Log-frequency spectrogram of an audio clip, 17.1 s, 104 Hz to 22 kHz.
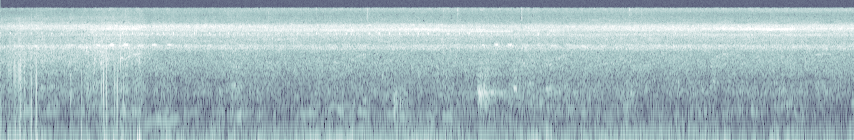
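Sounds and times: high-pitched insect chirring: 0.1 - 7.6.

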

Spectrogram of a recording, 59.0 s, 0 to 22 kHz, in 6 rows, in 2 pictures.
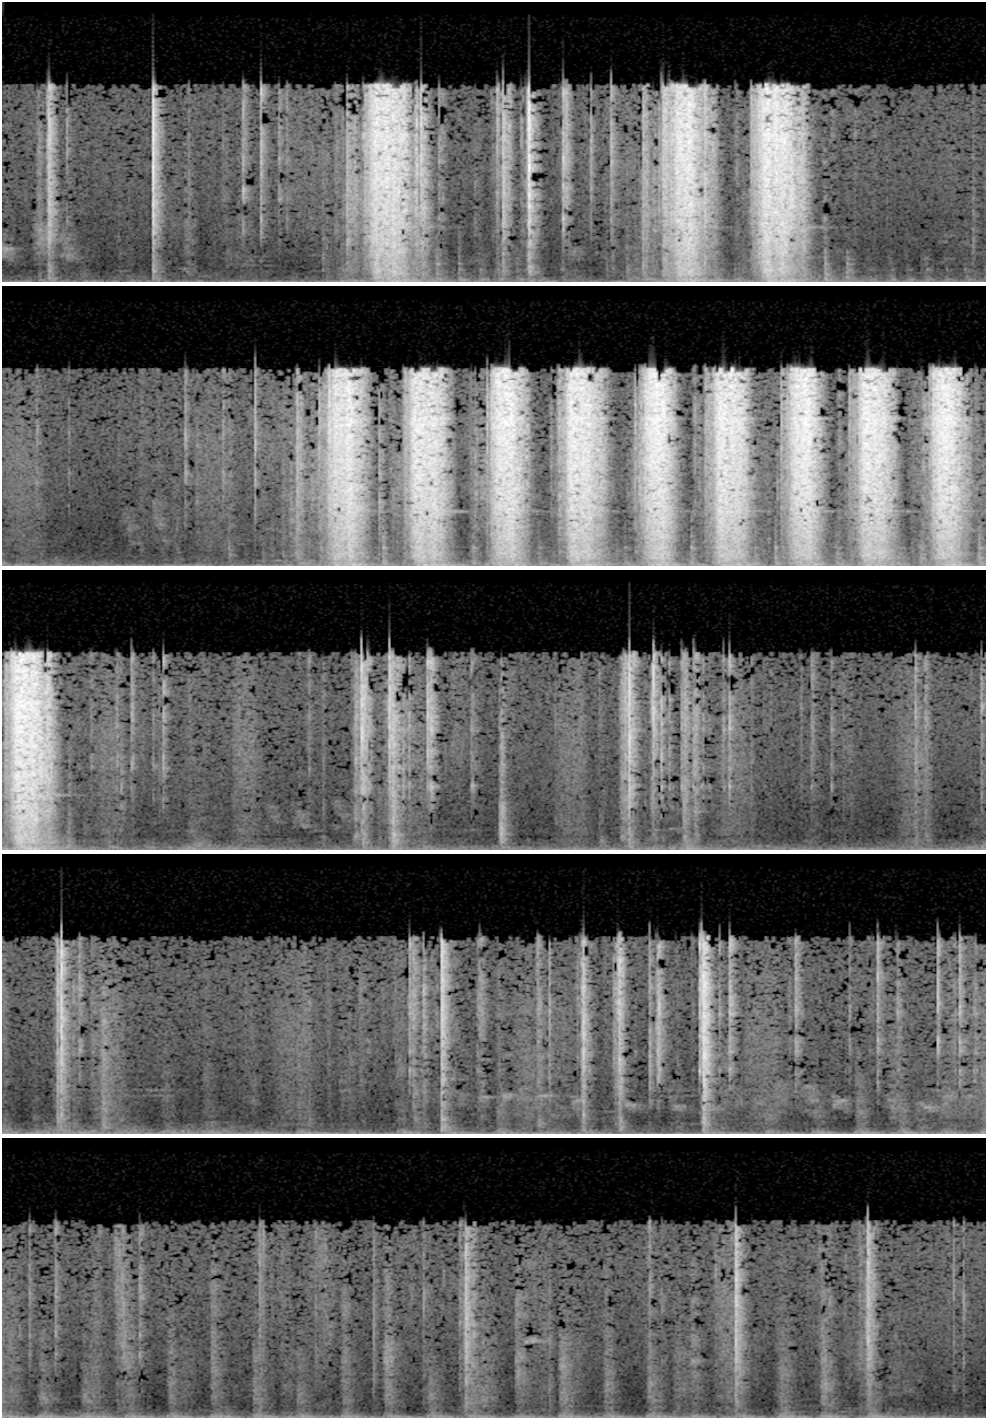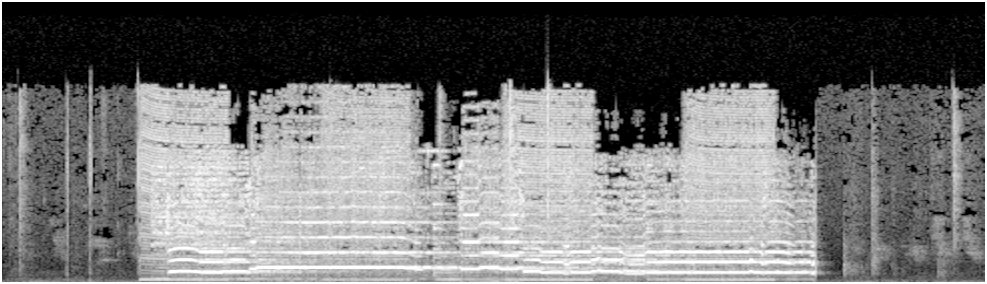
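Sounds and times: needles clicking: 2.4 - 10.6, 11.6 - 21.0, 48.9 - 57.4
knitting machine carriage sliding: 3.1 - 10.5, 11.8 - 22.3, 50.6 - 57.4.

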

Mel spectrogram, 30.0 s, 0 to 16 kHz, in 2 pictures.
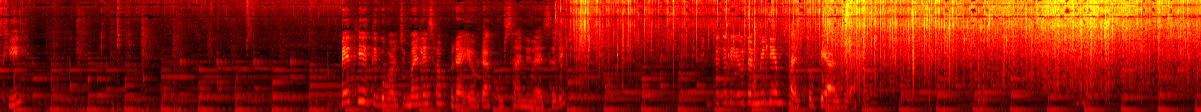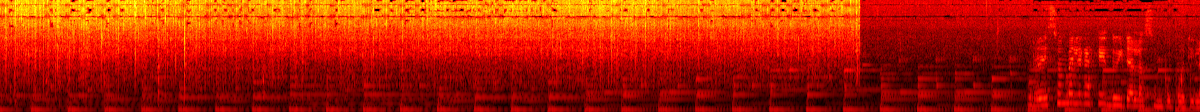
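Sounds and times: background music with steady beat: 0.0 - 30.0
onion sizzling in oil: 6.9 - 30.0.

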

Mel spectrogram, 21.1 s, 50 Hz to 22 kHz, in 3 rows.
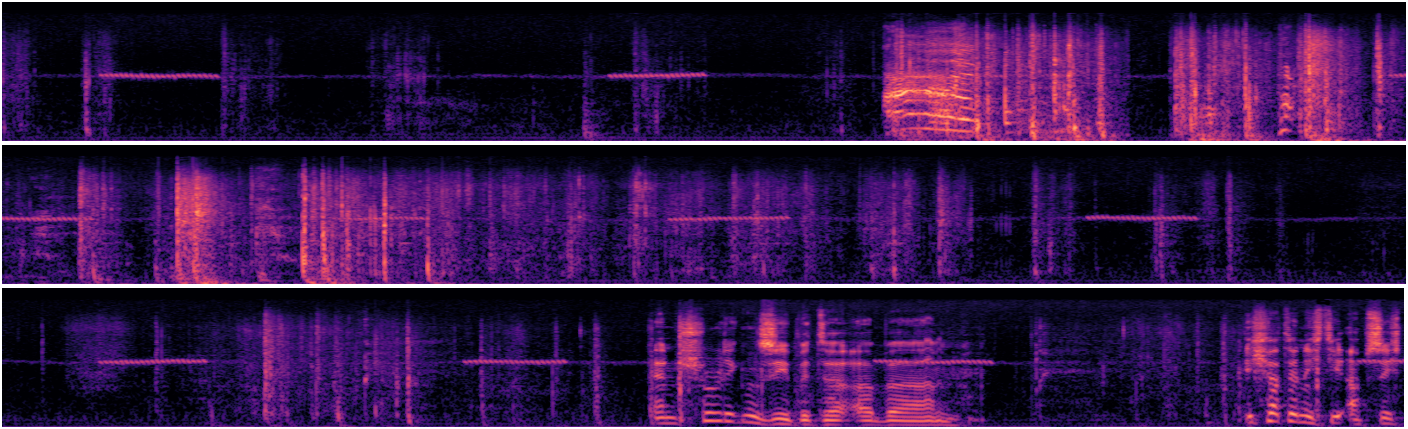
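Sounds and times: strangled cry: 4.4 - 5.4
heavy thuds and scraping: 4.7 - 10.7.

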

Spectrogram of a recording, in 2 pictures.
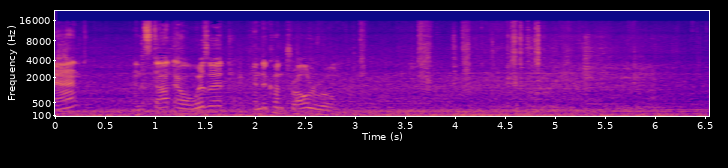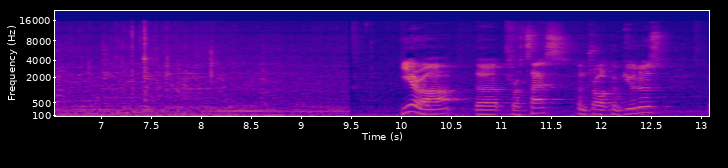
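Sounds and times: low machinery hum: 2.8 - 13.0.

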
